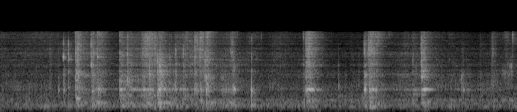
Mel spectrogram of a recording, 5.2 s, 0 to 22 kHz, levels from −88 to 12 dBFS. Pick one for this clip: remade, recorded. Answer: remade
